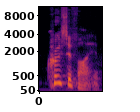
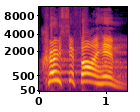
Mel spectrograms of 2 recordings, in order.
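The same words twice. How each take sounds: First: Said in the usual way. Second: Full-throated roar, much higher and louder; crowd shout. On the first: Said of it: "That's to wake you up". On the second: Retold or imitated. Preacher mimics the crowd before Pilate, full shout. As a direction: bellow it like the mob demanding death. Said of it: "They'd shouted".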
